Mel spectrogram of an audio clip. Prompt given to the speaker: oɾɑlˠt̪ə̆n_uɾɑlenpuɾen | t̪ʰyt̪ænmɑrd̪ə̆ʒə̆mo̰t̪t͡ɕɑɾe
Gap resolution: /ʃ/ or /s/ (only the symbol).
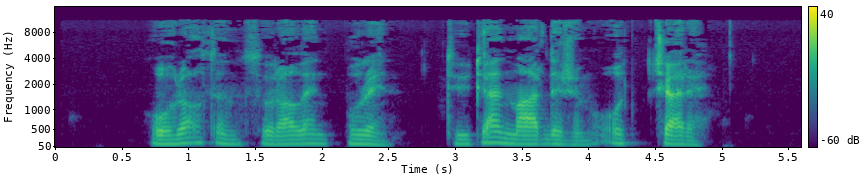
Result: s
